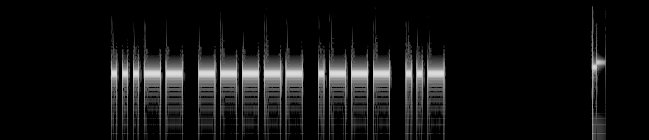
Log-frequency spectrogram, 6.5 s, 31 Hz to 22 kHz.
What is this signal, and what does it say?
Morse code, heard as a keyed tone, about 22 wpm, 700 Hz. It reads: 30JU
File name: practice / 22wpm / Four Letter-Number Combinations - 22wpm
